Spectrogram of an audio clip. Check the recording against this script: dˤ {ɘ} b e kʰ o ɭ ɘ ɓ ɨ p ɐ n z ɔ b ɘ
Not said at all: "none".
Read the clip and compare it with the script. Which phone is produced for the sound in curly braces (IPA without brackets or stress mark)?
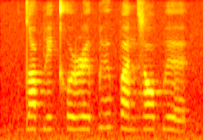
ɘ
